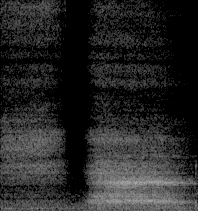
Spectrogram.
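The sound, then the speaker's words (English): A slow, deep breath in upright posture, heard alone as a loud, airy rush of air that briefly breaks off partway through and then resumes in a longer, steady stream. “So, for instance, upright posture, deep breath.”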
